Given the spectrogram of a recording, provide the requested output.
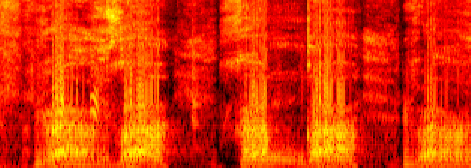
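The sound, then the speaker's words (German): A voice imitates a harsh death metal growl: five rough, guttural bursts in a steady rhythm, loud, each a gravelly roar separated by brief pauses, with no other sound. “Das, was mir viel mehr entgegengestochen ist, was mich wirklich überrascht hat, war dieses Theme, das sie hatte, so richtig derber Death Metal, wo dann einfach nur gesungen bzw. gegrowlt wurde.”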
